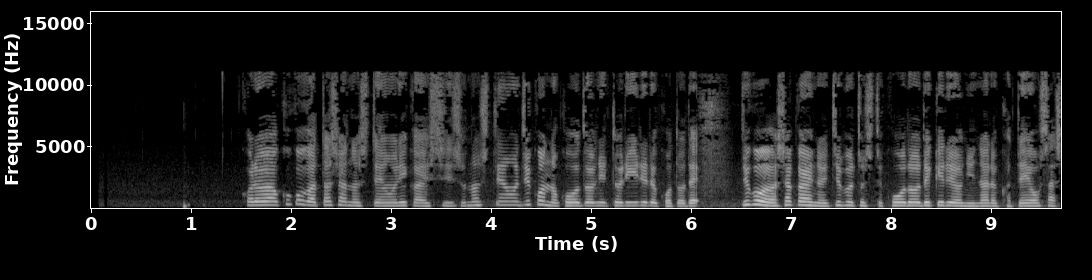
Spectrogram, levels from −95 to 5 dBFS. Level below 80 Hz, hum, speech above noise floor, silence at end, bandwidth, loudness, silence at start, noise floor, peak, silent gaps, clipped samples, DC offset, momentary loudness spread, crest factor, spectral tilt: -86 dBFS; none; 40 dB; 0 s; 11.5 kHz; -30 LUFS; 0.9 s; -70 dBFS; -8 dBFS; none; under 0.1%; under 0.1%; 9 LU; 22 dB; -2.5 dB/octave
